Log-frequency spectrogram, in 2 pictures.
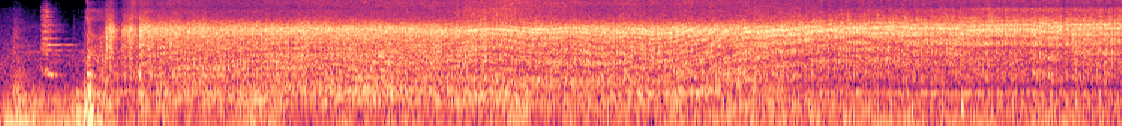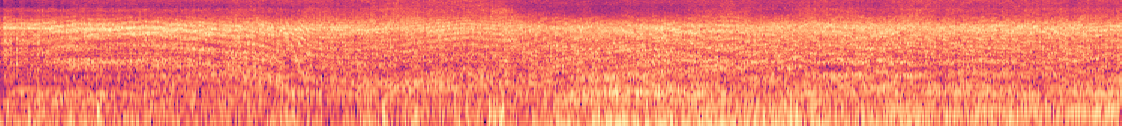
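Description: High-pressure wash lance at a self-service car wash spraying foam against a vehicle's underside and tyre: a loud, steady hiss of spray that starts about two seconds in, after a few faint clicks.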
